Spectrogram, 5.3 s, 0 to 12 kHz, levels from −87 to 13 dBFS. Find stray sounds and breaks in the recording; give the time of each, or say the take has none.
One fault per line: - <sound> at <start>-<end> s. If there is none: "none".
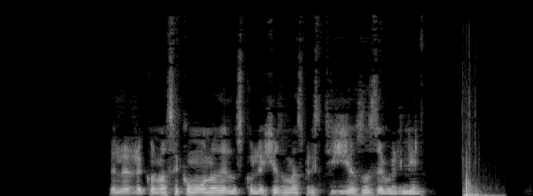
- thud at 4.6-5.1 s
